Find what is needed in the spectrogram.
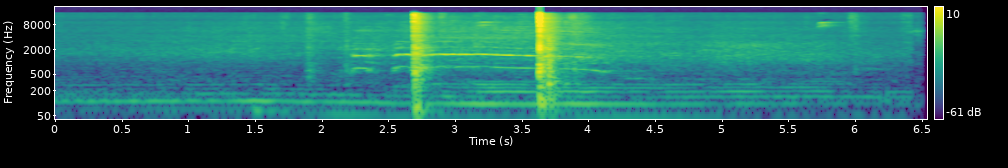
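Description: A rooster crowing in one long call of about two seconds that falls slightly at the end. Two sharp thumps about a second apart, the loudest sounds, come as bare feet strike the tiles and gym mat during a backflip-type gainer. A steady low hum lies underneath.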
